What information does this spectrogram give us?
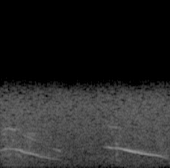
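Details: During a late-July sunset safari drive in the African bush, a drongo gives two clear, descending whistles about a second apart, mimicking a pearl-spotted owlet, over a faint low hum.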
